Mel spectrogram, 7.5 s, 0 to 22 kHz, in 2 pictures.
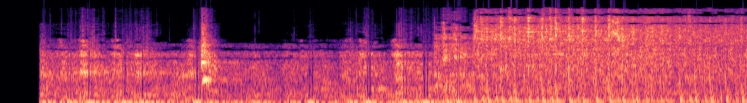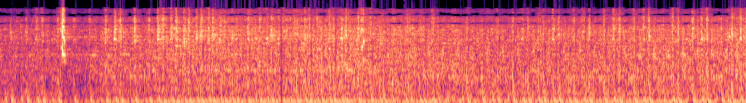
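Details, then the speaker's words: John Deere D140 mower with Briggs & Stratton 22 hp Intek twin; runs rough with surging, hunting idle and odd sharp pops, backfiring through the carburetor; possible causes include carburetor, valves or intake gasket, fix not confirmed. "today I got this d140 John Deere 22 horsepower motor and uh it hunts that idle backfires to the carburetor"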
